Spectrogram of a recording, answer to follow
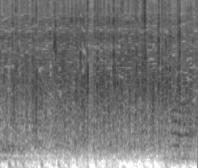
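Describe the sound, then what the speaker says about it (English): An audience at a dermatology association's annual meeting opening ceremony applauds a speaker, with dense, continuous clapping at moderate distance and no gaps. "Let's give a big round of applause for Professor Zhao."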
